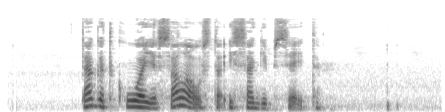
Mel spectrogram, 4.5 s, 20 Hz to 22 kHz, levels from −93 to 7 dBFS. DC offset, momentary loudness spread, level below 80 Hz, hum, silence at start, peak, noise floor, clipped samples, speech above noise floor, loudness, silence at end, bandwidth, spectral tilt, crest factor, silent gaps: under 0.1%; 12 LU; -78 dBFS; none; 0.8 s; -10 dBFS; -76 dBFS; under 0.1%; 48 dB; -28 LUFS; 1.25 s; 11.5 kHz; -4.5 dB/octave; 20 dB; none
